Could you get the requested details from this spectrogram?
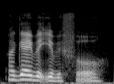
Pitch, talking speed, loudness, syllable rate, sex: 180 Hz, 265 wpm, -17 LUFS, 7.2 syllables/s, female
